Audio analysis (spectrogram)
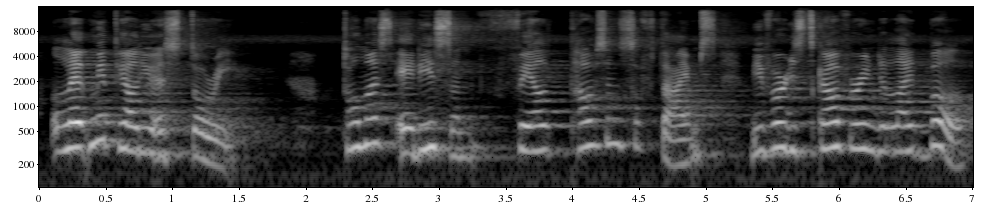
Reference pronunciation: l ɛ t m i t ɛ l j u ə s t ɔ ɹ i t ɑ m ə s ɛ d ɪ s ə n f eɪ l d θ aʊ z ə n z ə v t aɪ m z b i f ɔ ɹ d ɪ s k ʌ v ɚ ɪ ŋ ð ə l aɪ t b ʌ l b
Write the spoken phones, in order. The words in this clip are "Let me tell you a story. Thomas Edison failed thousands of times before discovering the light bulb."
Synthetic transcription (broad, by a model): l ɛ t m i t ɛ l j u ə s t ɔ ɹ i t ɑ m ə s ɛ d ɪ s ə n f eɪ l d t aʊ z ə n s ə f t aɪ m s b i f ɔ ɹ d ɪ s k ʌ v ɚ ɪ ŋ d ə l aɪ t b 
